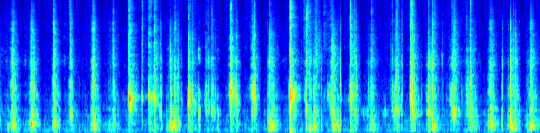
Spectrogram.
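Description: Crunching of a dry, crisp white dessert being bitten and chewed: a steady run of short, sharp crunches, about two to three a second, with a louder bite about six seconds in.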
